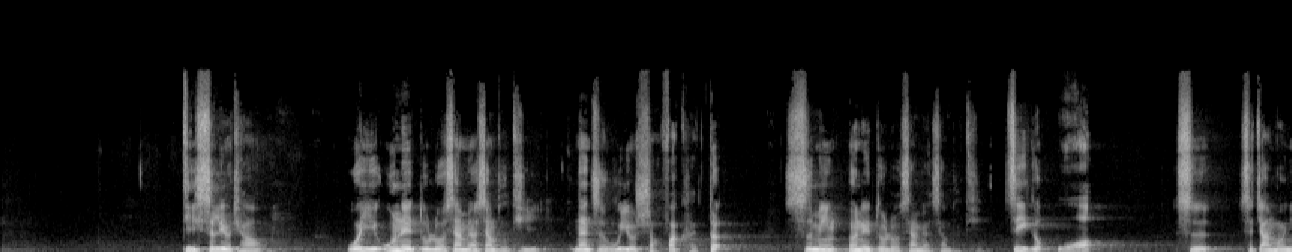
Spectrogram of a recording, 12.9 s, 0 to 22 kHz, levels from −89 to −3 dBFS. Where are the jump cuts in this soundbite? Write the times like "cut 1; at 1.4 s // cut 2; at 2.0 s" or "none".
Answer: cut 1; at 9.9 s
